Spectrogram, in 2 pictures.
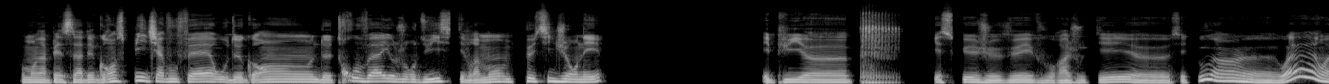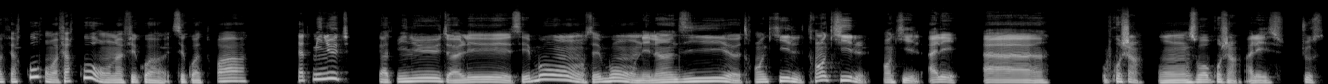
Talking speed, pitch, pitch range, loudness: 180 wpm, 110 Hz, 100-135 Hz, -20 LUFS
